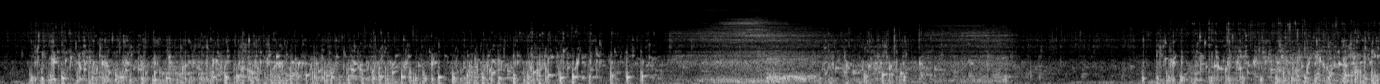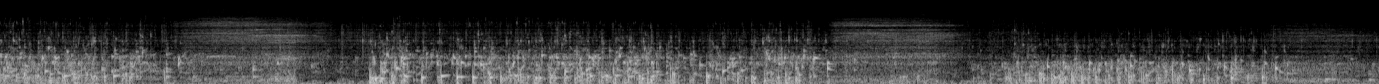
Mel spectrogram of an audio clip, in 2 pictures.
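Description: Scuba diver breathing through a regulator, heard underwater: long gurgling rushes of exhaled bubbles, each several seconds long, broken by short hissing inhalations.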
